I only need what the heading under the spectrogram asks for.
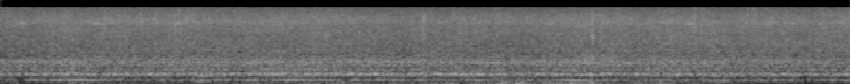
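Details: Departing swarm of honey bees forming outside the hive, a dense continuous hum with strong steady low tones and a rough, fluttering texture beneath, unbroken throughout.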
